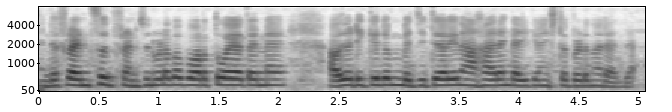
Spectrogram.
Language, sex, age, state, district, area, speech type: Malayalam, female, 45-60, Kerala, Kollam, rural, spontaneous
